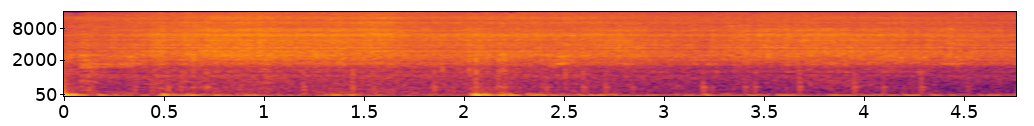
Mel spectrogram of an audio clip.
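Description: Wind buffeting the microphone in low gusts, strongest at the start and again about two seconds in, over the steady wash of surf breaking on jetty rocks.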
